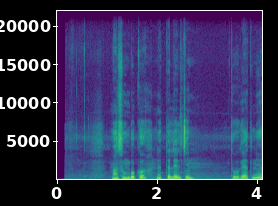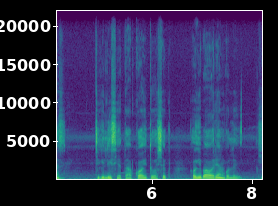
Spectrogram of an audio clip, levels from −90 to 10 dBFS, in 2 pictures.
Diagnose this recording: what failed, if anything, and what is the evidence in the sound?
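Nothing in this recording points to a failure at any stage of the chain. There are no events in the sound to tie to a time or a mechanism.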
